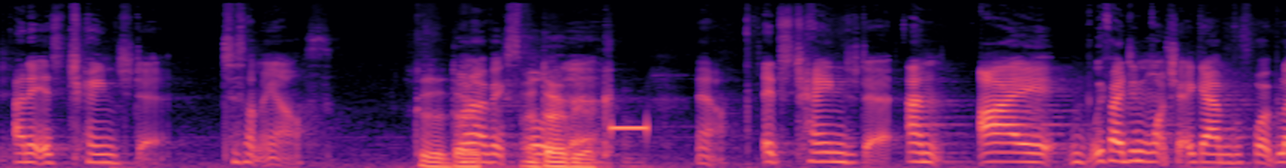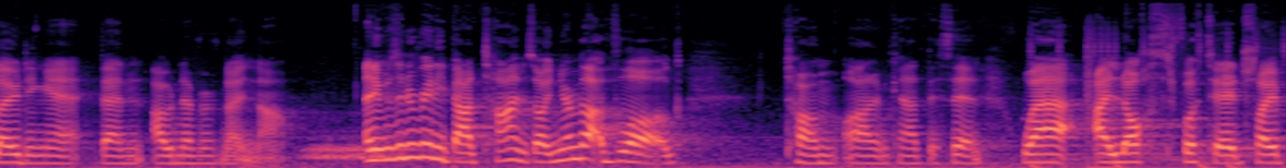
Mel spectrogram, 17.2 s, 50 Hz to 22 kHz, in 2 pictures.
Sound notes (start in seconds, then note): 4.0 beep; 10.7 howling wind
